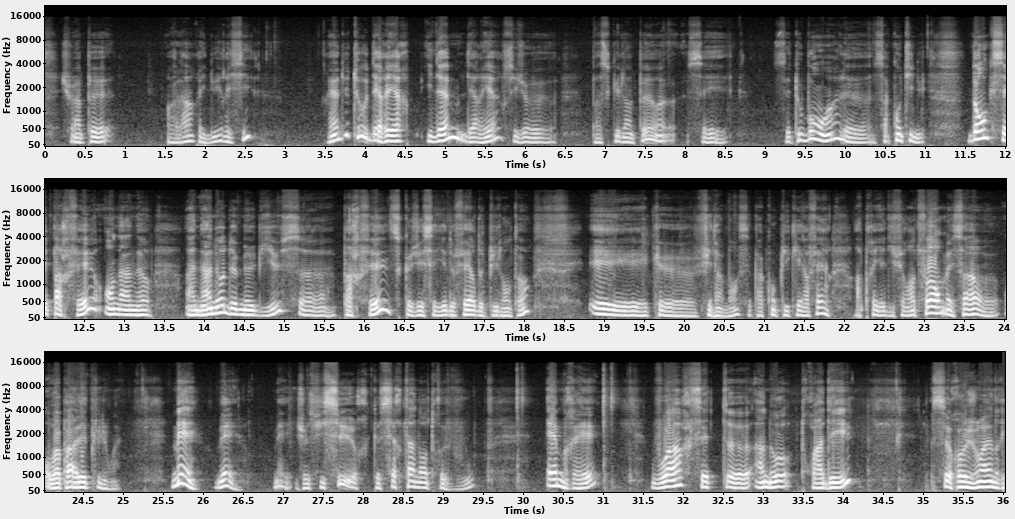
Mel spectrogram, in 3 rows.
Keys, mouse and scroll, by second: 0.3-1.5 drag, 4.1-6.0 drag, 6.1-8.6 drag, 10.9-11.6 drag, 12.5 click, 13.3 click, 15.0 click, 15.9-16.8 drag, 16.9 right click, 17.8 click, 18.9 click, 19.9 click, 21.0-21.8 drag, 23.6-25.2 drag, 28.3 click, 28.8 space, 29.4 click, 29.9-31.0 typing, 30.6 click, 32.2-33.1 drag, 33.4-35.1 drag.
